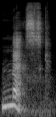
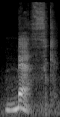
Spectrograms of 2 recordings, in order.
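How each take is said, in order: First: The consonant before the k is an s sound. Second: The consonant before the k is a th sound. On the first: It sounds like a Latin American accent. "most of the other characters in this game will call it Mesk" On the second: It sounds like a Spanish accent. "You will note her pronunciation of Methk"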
